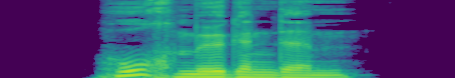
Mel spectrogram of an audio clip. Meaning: strong dative masculine/neuter singular of hochmögend
- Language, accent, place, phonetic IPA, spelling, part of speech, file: German, Germany, Berlin, [ˈhoːxˌmøːɡəndəm], hochmögendem, adjective, De-hochmögendem.ogg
